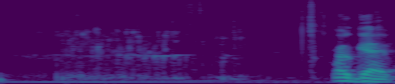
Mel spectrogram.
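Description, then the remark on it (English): A soft slurping sip of a drink, picked up loudly by the drinker's microphone, with faint liquid sounds over a low steady hum, followed by a short burst of a person's voice at the end. “Ew, I can hear myself sipping this because my mic.”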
